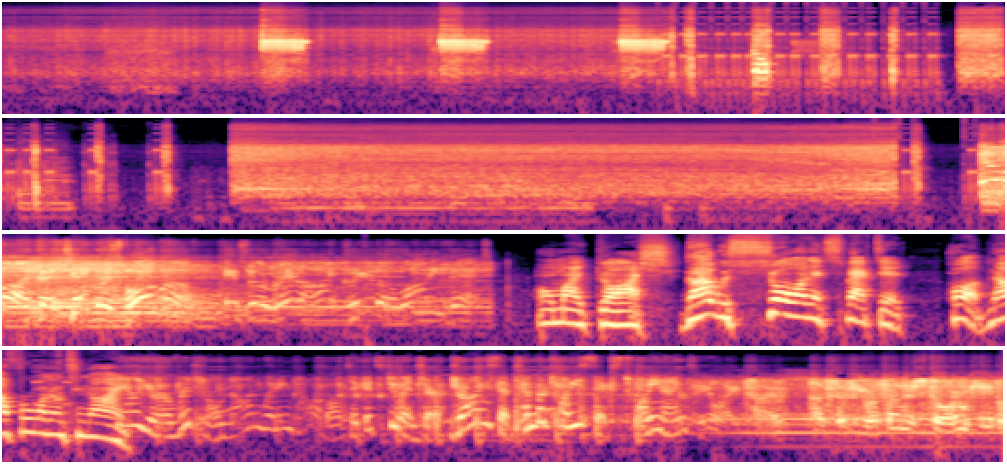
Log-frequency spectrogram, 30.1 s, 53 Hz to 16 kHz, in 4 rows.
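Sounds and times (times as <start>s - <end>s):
static hiss: 0.0s - 5.0s
choppy radio audio: 14.8s - 30.0s.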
